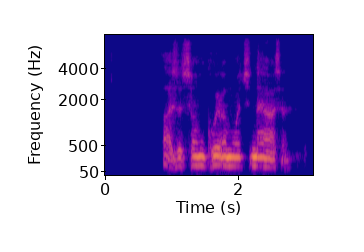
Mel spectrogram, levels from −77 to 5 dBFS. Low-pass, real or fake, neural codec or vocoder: 7.2 kHz; fake; codec, 16 kHz, 1 kbps, FunCodec, trained on LibriTTS, 50 frames a second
